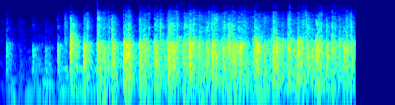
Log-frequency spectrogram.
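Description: Audience applauding: a few scattered claps that build into steady applause about a second in, then cut off suddenly near the end.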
